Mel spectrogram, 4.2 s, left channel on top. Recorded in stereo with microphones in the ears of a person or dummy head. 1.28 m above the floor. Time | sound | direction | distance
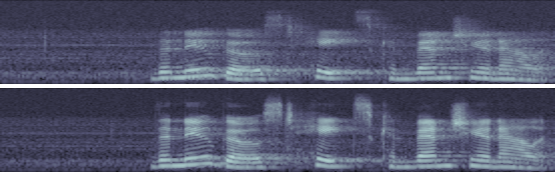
1.1 | a woman speaking | 35° right (ahead or behind) | 0.6 m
